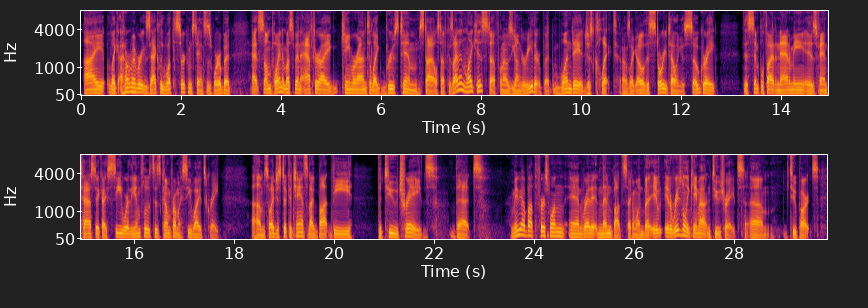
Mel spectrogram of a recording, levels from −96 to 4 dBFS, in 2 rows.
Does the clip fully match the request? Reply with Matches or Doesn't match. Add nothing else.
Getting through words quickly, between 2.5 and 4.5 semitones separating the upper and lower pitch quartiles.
Matches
